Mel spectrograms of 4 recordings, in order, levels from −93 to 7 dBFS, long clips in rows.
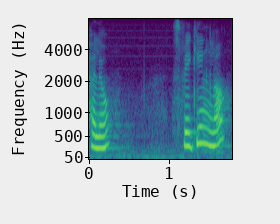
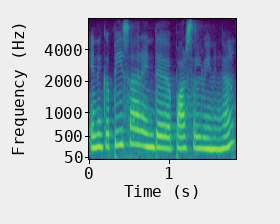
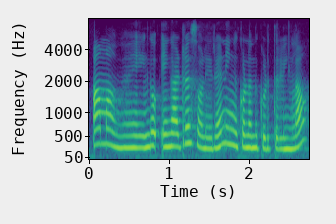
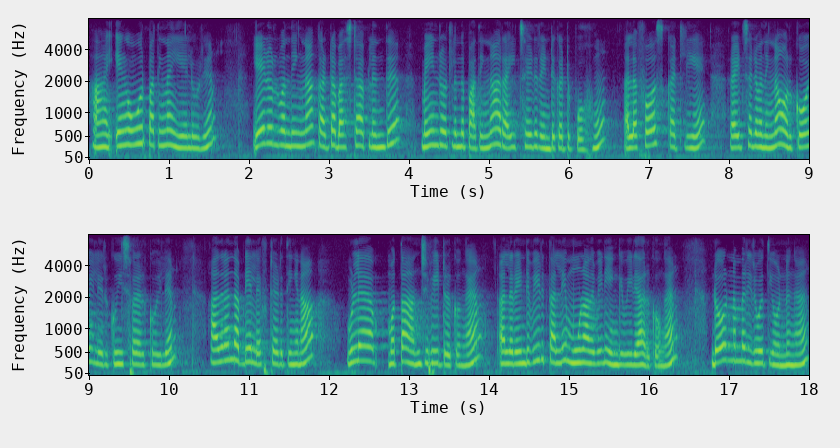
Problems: none marked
